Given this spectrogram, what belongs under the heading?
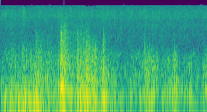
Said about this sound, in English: It wasn't my alarm that woke me up, it was thunder.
